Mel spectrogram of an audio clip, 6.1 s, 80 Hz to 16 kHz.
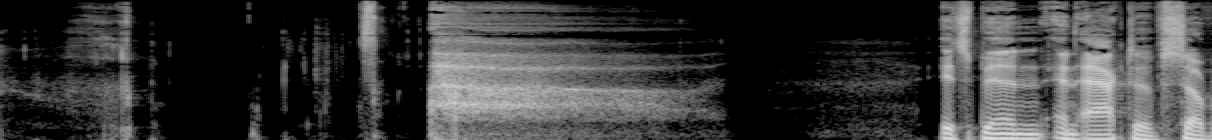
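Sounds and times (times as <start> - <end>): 
person sipping coffee and slurping: 0.0 - 3.6
person exhaling: 2.2 - 4.6
speech: 4.7 - 6.0.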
